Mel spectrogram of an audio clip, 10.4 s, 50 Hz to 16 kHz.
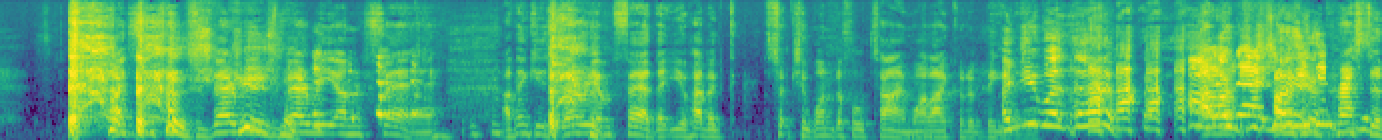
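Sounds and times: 
person coughing: 0:00.5 - 0:01.5, 0:04.1 - 0:04.6
speech: 0:00.8 - 0:10.3
laughter: 0:00.9 - 0:04.6, 0:07.6 - 0:10.3.

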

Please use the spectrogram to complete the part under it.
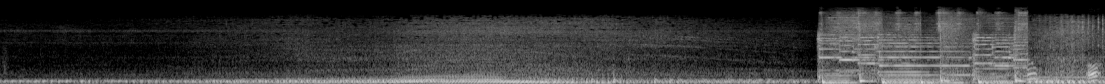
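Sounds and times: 
motorcycle engine rumbling and revving: 0:00.0 - 0:11.0
loud music: 0:08.2 - 0:11.0.

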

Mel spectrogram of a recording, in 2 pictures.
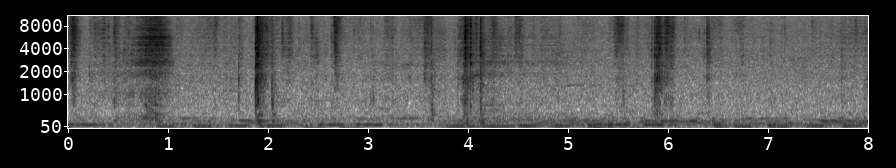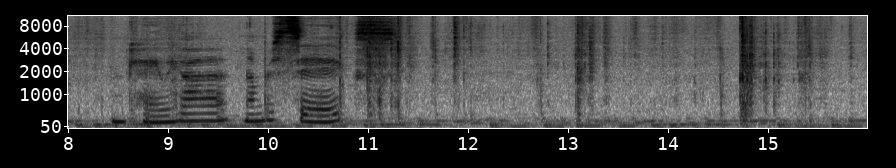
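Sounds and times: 
deck of reading cards being shuffled: 0:00.0 - 0:06.7, 0:10.0 - 0:15.9
speech: 0:08.7 - 0:11.1.

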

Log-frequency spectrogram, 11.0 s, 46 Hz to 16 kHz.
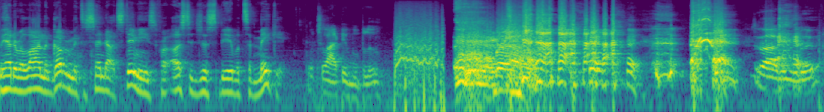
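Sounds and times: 
speech: 0:00.0 - 0:08.9, 0:09.5 - 0:10.9
brief throaty vocal sounds: 0:05.8 - 0:07.1
laughter: 0:06.1 - 0:09.2
person coughing harshly: 0:08.8 - 0:10.9.

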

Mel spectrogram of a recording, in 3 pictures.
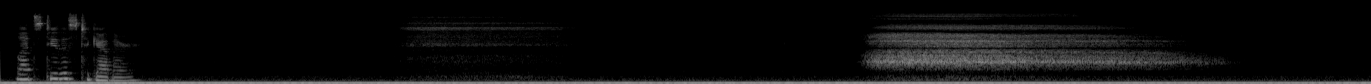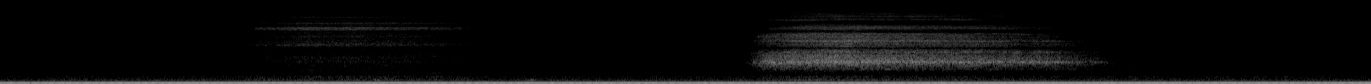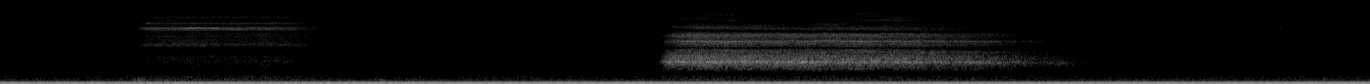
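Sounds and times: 
steady low hum: 0:00.0 - 0:41.1
speech: 0:00.2 - 0:01.5
slow airy breaths: 0:03.9 - 0:06.1, 0:07.8 - 0:12.6, 0:16.0 - 0:18.7, 0:21.1 - 0:25.0, 0:28.7 - 0:31.0, 0:34.0 - 0:38.6.

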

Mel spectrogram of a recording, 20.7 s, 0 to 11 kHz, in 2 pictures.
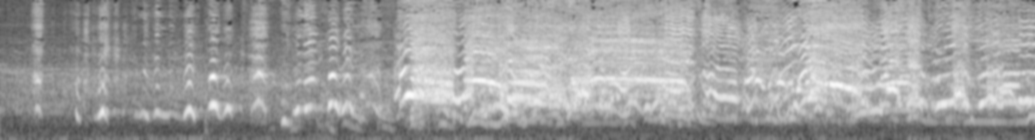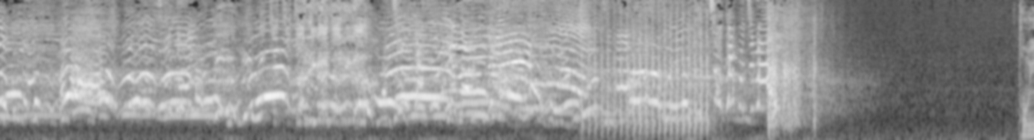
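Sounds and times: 
laughter: 0:00.2 - 0:18.1
person breathing in short panicked gasps and whimpers: 0:00.3 - 0:04.0.

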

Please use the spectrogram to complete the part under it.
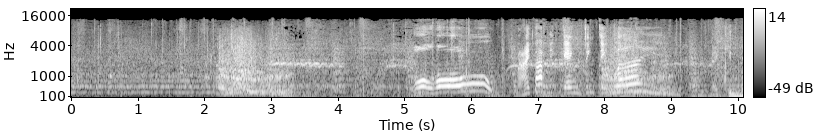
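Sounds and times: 
horse whinnying: 0:02.2 - 0:09.8
speech: 0:06.8 - 0:08.8, 0:09.8 - 0:10.0.

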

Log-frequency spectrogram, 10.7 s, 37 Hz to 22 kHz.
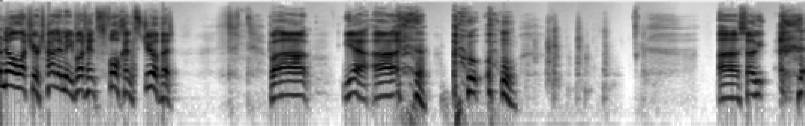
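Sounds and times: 
speech: 0:00.0 - 0:02.4, 0:03.6 - 0:07.1, 0:09.6 - 0:10.7
person coughing: 0:05.2 - 0:07.5, 0:10.4 - 0:10.7
throat clearing: 0:05.3 - 0:07.0.

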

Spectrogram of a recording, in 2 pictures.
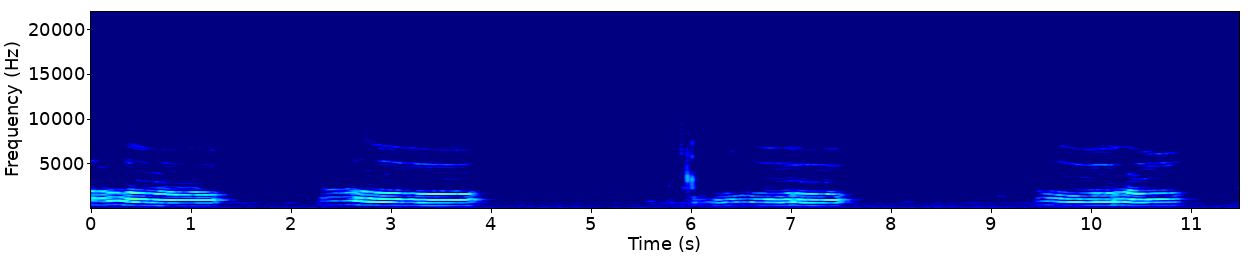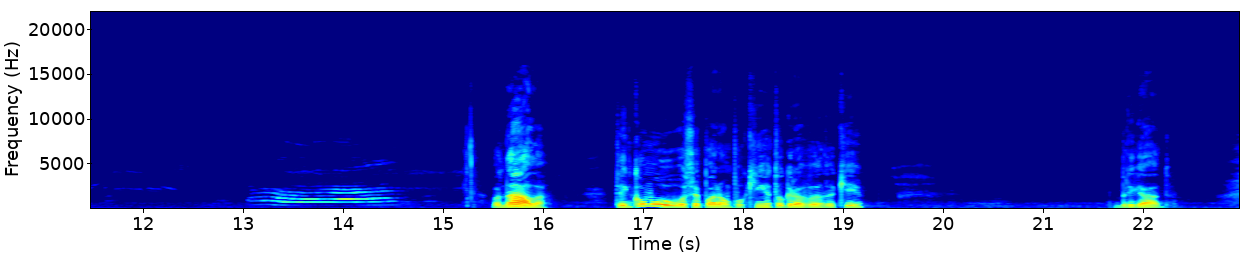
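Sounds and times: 
cat in heat yowling: 0:00.0 - 0:01.4, 0:02.3 - 0:04.0, 0:06.1 - 0:07.6, 0:09.5 - 0:11.0, 0:13.1 - 0:14.6
speech: 0:15.5 - 0:16.1, 0:16.7 - 0:19.3, 0:21.7 - 0:22.3.

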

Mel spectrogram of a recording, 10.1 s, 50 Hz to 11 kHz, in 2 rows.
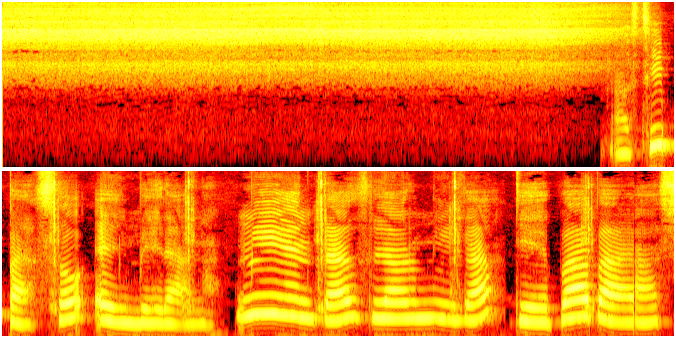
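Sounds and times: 
cicada buzzing: 0:00.0 - 0:04.8
speech: 0:04.5 - 0:10.0.

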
